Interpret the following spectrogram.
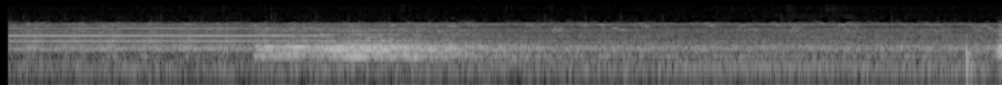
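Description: Locomotive air horn on an approaching BNSF coal train sounding for a grade crossing: a chord blast that starts suddenly about two and a half seconds in and fades over the next couple of seconds, heard over a low-fidelity webcam feed. A faint steady tone comes before it, and a short click near the end.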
